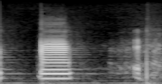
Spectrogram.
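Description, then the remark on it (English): An old-fashioned radio sound effect for a moving automobile: one steady, buzzing horn-like honk, then a low, quiet rumble and a couple of sharp clicks near the end. “Yesterday in radio, a moving automobile sounded like this.”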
